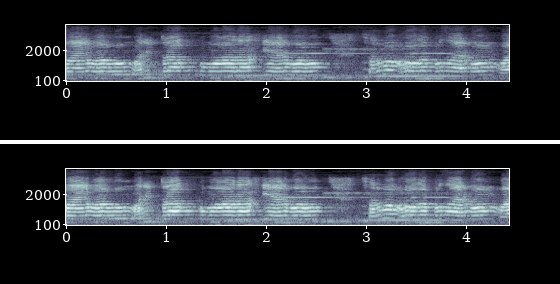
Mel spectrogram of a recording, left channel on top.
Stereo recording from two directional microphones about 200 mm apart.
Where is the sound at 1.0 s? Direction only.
45° right (ahead or behind).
